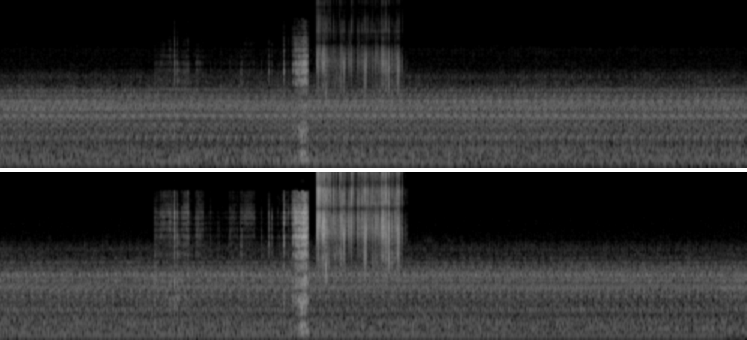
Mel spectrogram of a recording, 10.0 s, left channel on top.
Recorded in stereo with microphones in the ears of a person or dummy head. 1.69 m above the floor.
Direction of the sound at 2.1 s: 70° right (ahead or behind).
